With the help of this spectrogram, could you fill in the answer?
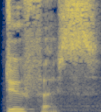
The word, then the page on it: doofus: British English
